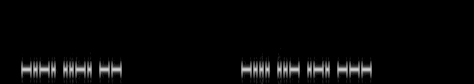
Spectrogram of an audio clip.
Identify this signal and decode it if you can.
Morse code, heard as a keyed tone, about 37 wpm, 700 Hz. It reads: CFM BURO
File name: IQE Course 3 - Lesson 89 - YAGI - Two Elements - 40wpm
